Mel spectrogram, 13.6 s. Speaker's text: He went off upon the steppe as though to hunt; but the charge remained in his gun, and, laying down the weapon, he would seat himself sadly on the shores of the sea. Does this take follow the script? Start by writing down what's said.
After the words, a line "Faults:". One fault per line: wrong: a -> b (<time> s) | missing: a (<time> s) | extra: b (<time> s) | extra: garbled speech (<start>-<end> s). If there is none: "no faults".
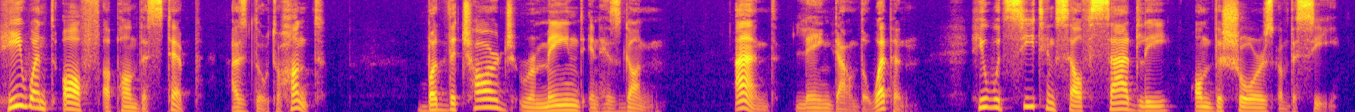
He went off upon the steppe as though to hunt; but the charge remained in his gun, and, laying down the weapon, he would seat himself sadly on the shores of the sea.
Faults:
no faults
